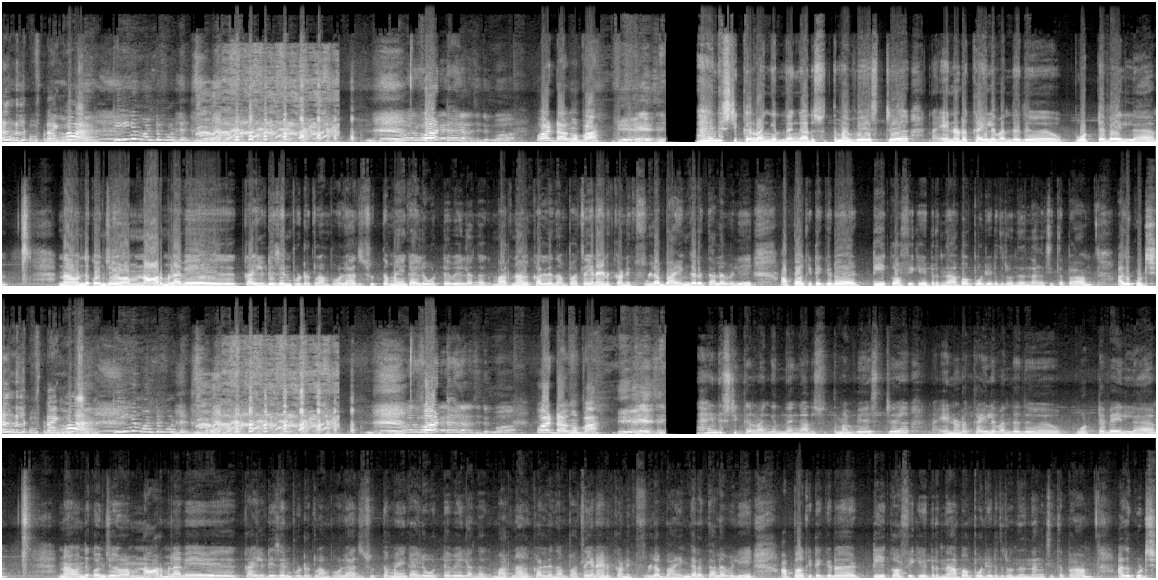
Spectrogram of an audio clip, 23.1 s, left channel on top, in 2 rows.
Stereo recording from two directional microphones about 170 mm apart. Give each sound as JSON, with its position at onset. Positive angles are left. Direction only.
{"t": 0.0, "sound": "a woman's voice", "side_deg": 10}
{"t": 1.9, "sound": "chuckle", "side_deg": 0}
{"t": 2.6, "sound": "a sound", "side_deg": 0}
{"t": 3.2, "sound": "chuckle", "side_deg": 15}
{"t": 3.5, "sound": "a sound", "side_deg": 15}
{"t": 5.4, "sound": "a woman's voice", "side_deg": 10}
{"t": 5.6, "sound": "a woman's voice", "side_deg": 25}
{"t": 6.9, "sound": "a man's voice", "side_deg": 55}
{"t": 15.8, "sound": "a man's voice", "side_deg": 25}
{"t": 18.4, "sound": "a woman's voice", "side_deg": 20}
